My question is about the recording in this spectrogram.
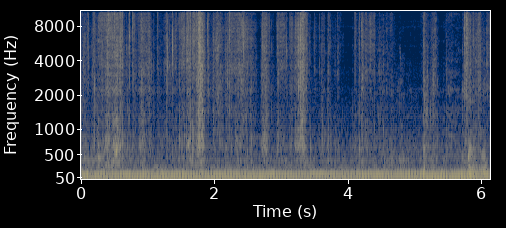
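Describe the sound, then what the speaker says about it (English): Glued cardboard packaging is cut, giving close crinkling and tearing noises with scraping snips over a steady low hum. Nobody speaks. "let me cut this off, because I don't want this glue part"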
